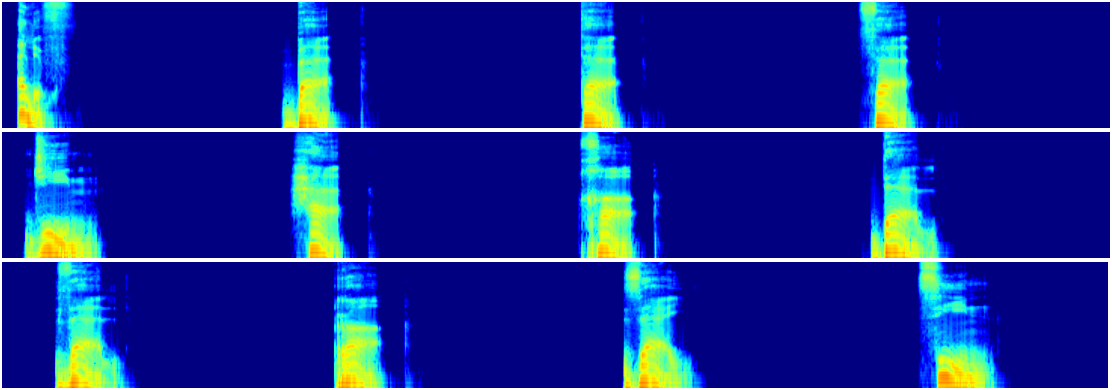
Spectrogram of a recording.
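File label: alphabets alifbaa male, Arabic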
